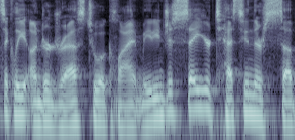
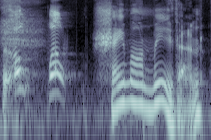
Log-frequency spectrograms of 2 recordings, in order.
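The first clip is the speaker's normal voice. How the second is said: put-on British accent; 11 semitones higher, slower than usual. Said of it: "we break into British accents".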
